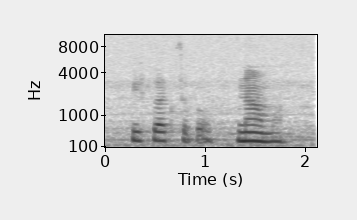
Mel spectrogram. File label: Swahili n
